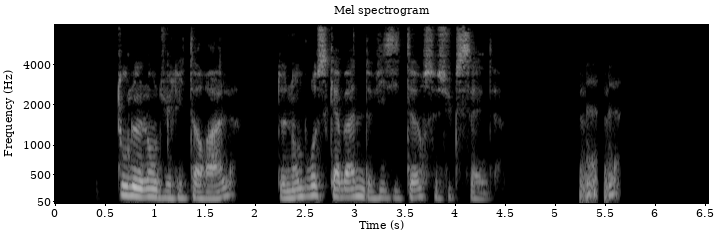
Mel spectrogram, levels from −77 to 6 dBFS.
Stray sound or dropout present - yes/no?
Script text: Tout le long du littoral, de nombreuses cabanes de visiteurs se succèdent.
yes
